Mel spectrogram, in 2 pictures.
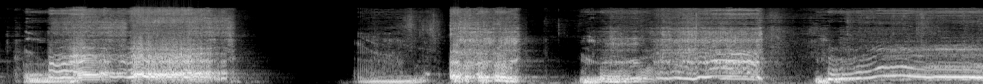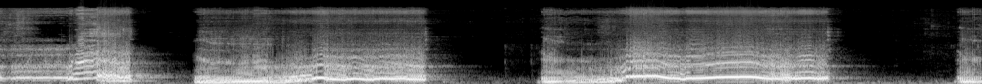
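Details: A female wild boar calls in harsh, noisy bursts. Wavering squeals and rasping grunts come in blocks of one to three seconds, separated by brief gaps.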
